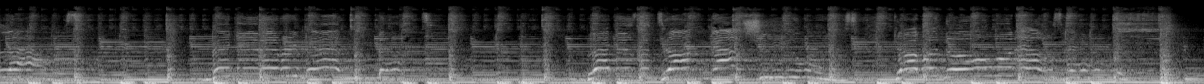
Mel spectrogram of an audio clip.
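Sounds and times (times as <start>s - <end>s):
bass guitar: 0.0s - 12.0s.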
